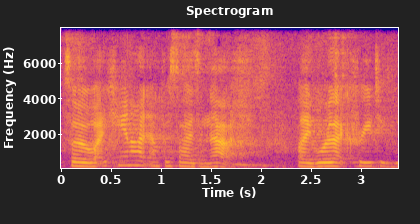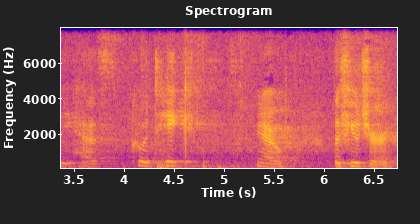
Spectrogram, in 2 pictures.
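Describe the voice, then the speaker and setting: A woman's voice: medium pitch, steady tone, moderate pace, vocal fry. A woman in her thirties from the United States gives an informal, upbeat talk to students as a guest engineer, speaking casually. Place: large room or hall, talk to an audience. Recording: roomy echoing hall, faint background noise.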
